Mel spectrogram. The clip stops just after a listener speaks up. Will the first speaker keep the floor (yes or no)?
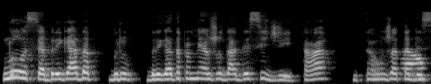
no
